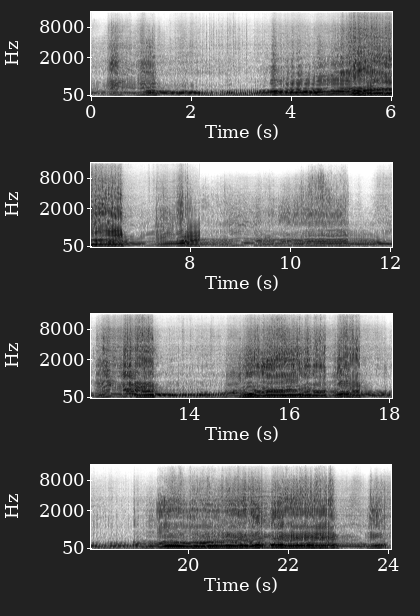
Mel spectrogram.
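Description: Motocross dirt bike engines revving hard and backing off through jumps, the pitch rising and falling. The sound swells loud several times as bikes pass close.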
